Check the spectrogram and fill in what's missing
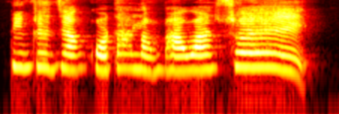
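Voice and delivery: high, loud joyful cry; loud cheer. A narrator's reading. Qiuli cheering the frozen berry platter, loud and high. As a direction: cheer it out at full voice. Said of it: "秋丽大声说".

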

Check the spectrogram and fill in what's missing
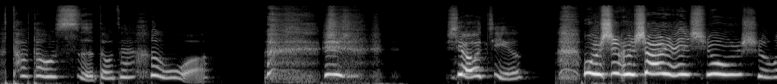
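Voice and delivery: very high, anguished crying; wailing sobs. A narrator's reading. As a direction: bawl the confession out between sobs. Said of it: "放声嚎哭， 边哭边说".

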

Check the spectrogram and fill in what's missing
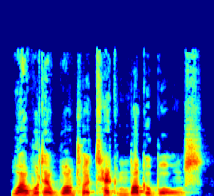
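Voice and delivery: high, loud indignant question; fierce. A narrator's reading. Harry defending himself to Ernie, fierce and indignant. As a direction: throw the question back fiercely. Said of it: "said Harry fiercely".

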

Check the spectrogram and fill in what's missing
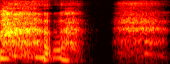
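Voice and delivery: quick high giggle falling away; a sheepish little laugh at herself; short high laugh. Real, not acted. Laughing at herself about the eight flats, sheepish giggle.

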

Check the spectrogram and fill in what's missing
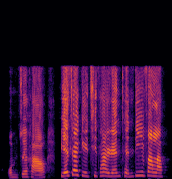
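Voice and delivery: ordinary delivery, nothing marked

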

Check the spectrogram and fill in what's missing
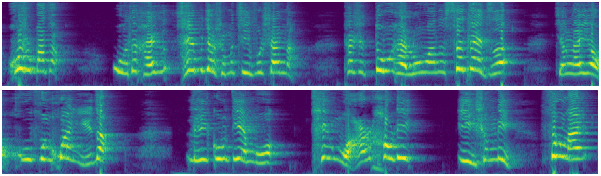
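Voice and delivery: high, loud manic proclamation; crazed shouting. Acted. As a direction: yell it like summoning a storm. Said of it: "她突然站在上铺大喊".

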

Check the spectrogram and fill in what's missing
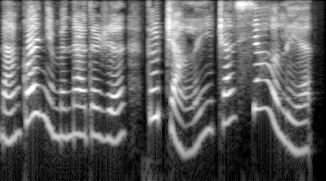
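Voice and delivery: gently amazed; marveling chick. Acted. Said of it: "卡门感叹道".

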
